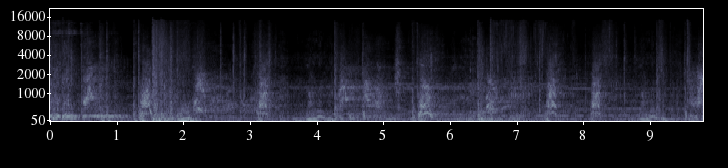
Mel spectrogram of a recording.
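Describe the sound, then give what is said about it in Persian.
A dog barks loudly and repeatedly, a rapid string of sharp woofs mixed with yips and a few whimpers, with occasional thuds in a busy, noisy scene. “سگت رو ول کن.”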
